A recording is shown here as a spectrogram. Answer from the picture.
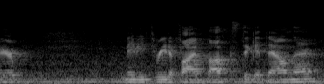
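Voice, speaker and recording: A man is speaking here. Audible room echo and light background noise surround his voice. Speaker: travel vlogger. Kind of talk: casual vlog chat. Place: home room. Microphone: camera far.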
